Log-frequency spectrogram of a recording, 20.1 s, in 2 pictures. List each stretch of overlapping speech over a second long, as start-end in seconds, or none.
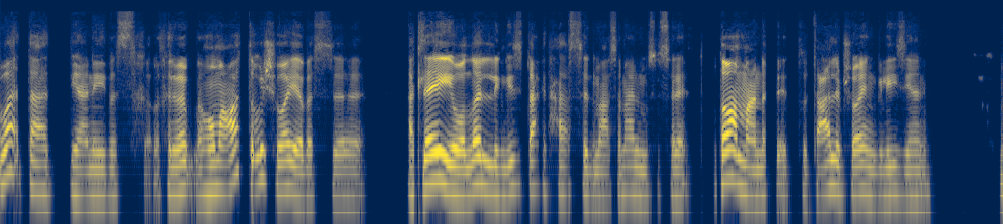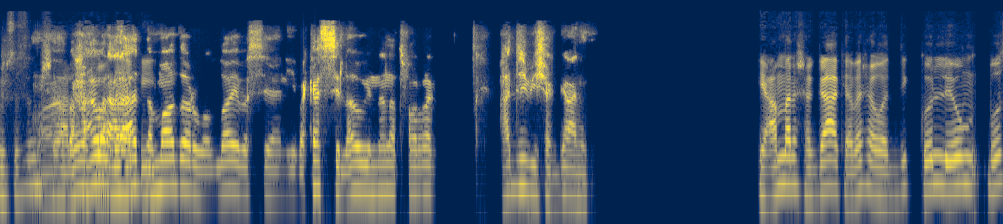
10.3-11.6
